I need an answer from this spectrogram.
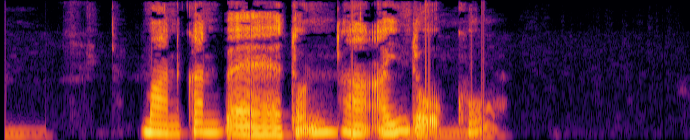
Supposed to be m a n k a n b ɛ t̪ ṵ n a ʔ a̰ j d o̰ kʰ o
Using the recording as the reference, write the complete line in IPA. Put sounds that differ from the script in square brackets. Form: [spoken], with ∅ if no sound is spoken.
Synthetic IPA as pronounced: m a n k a n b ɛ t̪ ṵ n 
